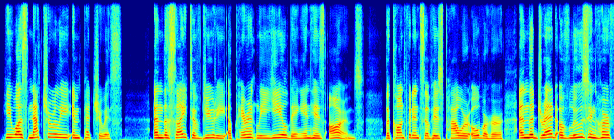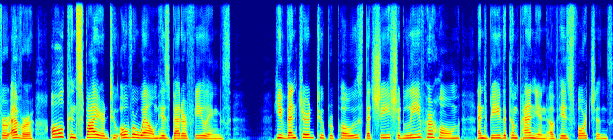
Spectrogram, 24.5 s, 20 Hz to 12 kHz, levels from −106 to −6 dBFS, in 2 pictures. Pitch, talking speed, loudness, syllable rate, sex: 215 Hz, 125 wpm, -21 LUFS, 4.0 syllables/s, female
